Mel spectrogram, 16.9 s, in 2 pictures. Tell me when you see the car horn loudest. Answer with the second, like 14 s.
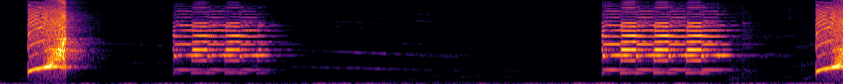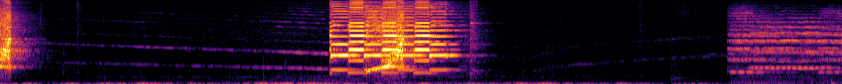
12 s.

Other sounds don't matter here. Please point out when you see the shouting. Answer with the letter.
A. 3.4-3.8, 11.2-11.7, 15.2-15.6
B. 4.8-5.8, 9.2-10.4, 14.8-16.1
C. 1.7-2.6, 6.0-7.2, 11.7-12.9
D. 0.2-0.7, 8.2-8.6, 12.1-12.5
D.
